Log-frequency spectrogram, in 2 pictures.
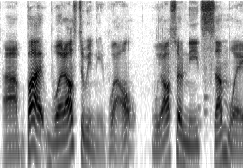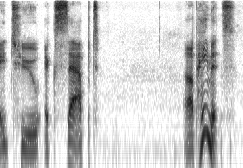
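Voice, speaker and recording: A man with a fairly low voice talks through business advice casually, as a podcast coach would. He is animated but halting, restarting and checking in with short questions. The sound is very dry, with no room echo. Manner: animated, halting, often checks in with "right?" and "okay?". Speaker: podcast host and voice-over coach.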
